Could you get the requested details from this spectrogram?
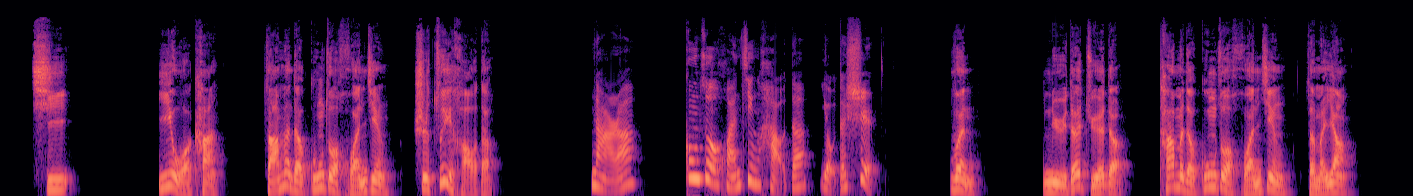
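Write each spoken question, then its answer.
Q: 问,女的觉得他们的工作环境怎么样?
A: 不是最好的,比他们好的有很多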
